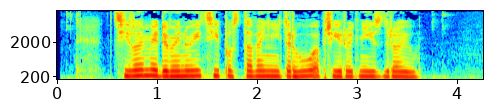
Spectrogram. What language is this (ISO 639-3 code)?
ces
